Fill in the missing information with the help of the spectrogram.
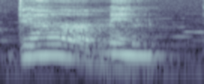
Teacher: Es como la R suave del español, como la cara. Jamás es la R de ratón. Ese jamás. Y aún más suave que el español.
